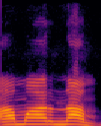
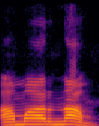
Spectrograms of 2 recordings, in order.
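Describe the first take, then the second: No difference in how they are said.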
